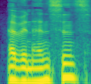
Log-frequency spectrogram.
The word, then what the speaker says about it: Evanescence: How do you say Evanescence? – Evanescence. – Evanescence. – Evanescence. – It's a Evan.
